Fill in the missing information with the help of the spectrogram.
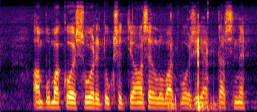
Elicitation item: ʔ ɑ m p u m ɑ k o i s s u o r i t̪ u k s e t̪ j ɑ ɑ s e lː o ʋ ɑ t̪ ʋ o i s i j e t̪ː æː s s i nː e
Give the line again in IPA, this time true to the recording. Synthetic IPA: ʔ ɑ m p u m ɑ k o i s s u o r i t̪ u k s e t̪ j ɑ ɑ s e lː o ʋ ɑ t̪ ʋ o i s i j æ t̪ː æː s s i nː e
